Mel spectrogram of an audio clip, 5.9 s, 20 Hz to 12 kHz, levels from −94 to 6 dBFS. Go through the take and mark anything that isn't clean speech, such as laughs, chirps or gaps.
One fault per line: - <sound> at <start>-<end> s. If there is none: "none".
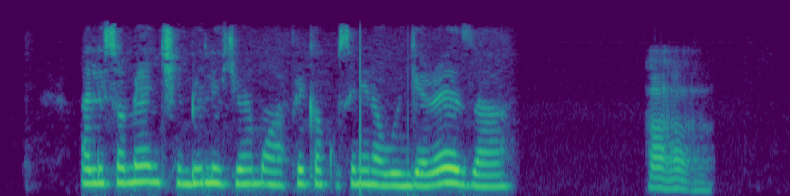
- laugh at 4.8-5.4 s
